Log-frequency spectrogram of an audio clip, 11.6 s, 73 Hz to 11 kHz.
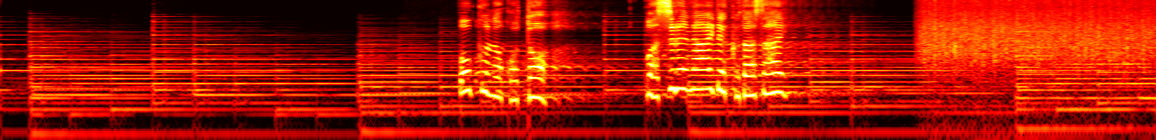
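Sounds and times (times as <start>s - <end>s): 
speech: 4.7s - 5.7s, 6.4s - 8.0s
heavy rain pouring down: 9.2s - 11.5s
sustained droning musical tones: 9.2s - 11.5s.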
